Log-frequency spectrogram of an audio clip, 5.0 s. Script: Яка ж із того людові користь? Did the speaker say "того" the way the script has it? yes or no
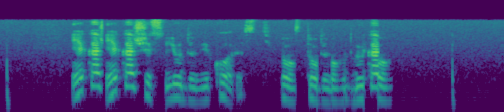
no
